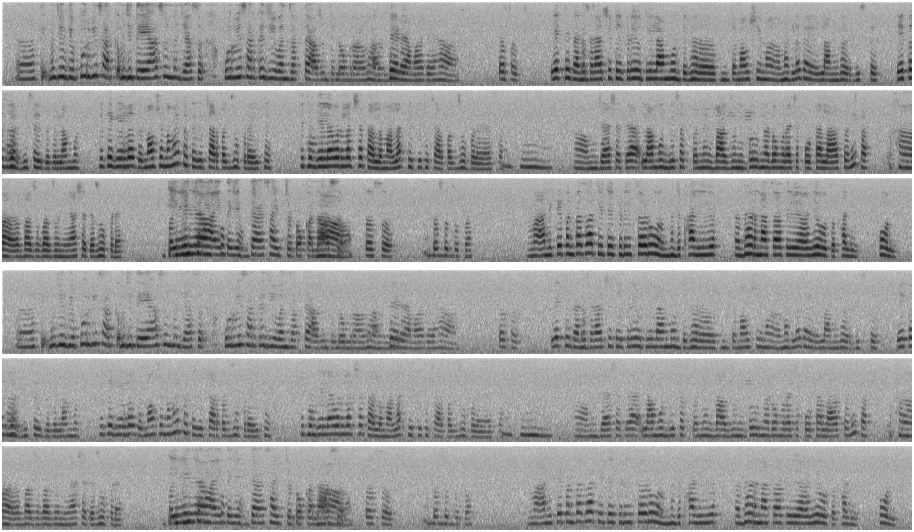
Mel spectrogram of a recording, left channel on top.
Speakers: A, on the left; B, on the left.
A: अ ते म्हणजे ते पूर्वी सारखं म्हणजे ते असून म्हणजे असं पूर्वीसारखं जीवन जगता अजून ते डोंगराळ भागात
B: खेड्या मध्ये हा तसच एक ठिकाणी
A: तस
B: तर अशी टेक कडी होती लांबून ते घर मावशी म्हटलं ते लांब घर दिसते एकच
A: ह
B: घर दिस <unintelligible> लांबून तिथे गेल्या
A: ह
B: होत्या मावशींना माहिती होत तिथ चार पाच झोपड्या इथे तिथे
A: ह
B: गेल्यावर लक्षात आलं मला कि तिथे चार पाच झोपड आहे असं
A: हम्म
B: हा म्हणजे अशा त्या लांबून दिसत पण नाही बाजूनी पूर्ण डोंगराच्या पोटाला नाही का
A: हा
B: बा बाजूबाजूननी अशा त्या झोपड्या पण
A: एक
B: एरिया
A: इथे आहे
B: खूप
A: तर
B: छान
A: एक त्या साईडच्या टोकाला
B: हा
A: असं
B: तस
A: हम्म
B: तसच होत म आणि ते पण कस होतीे डी चढ होन म्हणजे खाली धरणाच ते हे होत खाली खोल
